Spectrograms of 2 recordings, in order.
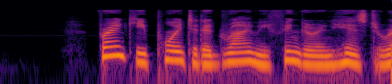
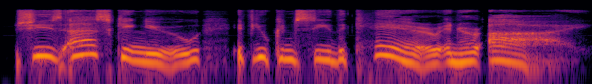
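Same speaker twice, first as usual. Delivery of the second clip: helpfully spelled out, raised pitch; helpful explaining; 3 semitones higher than usual. A narrator's reading. Caged man interpreting her gesture for them, helpful explaining. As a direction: explain it obligingly, a little higher. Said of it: "Simon said helpfully".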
